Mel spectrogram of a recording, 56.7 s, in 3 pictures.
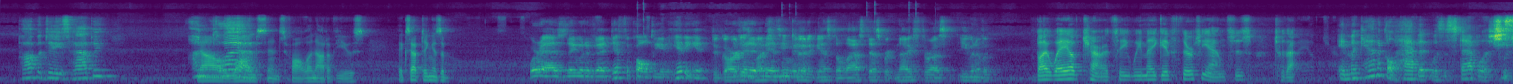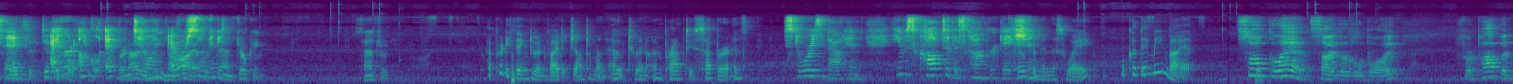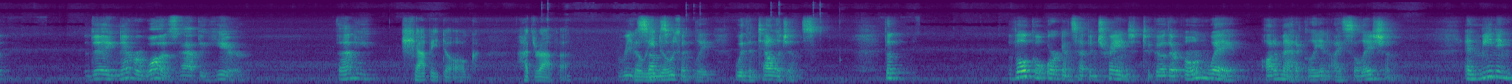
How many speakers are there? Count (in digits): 9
